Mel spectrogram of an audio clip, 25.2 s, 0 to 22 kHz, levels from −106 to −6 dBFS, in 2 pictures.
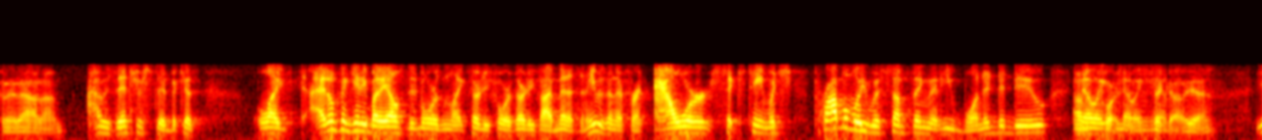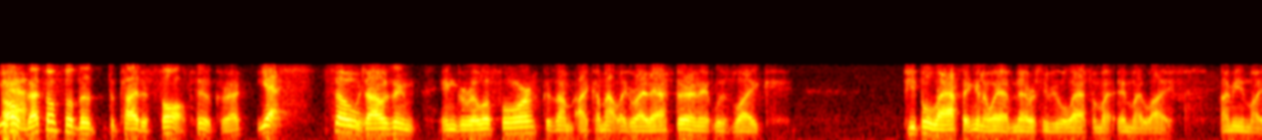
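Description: It's a speech clip that's been through the GSM full-rate codec the whole way, with plainly audible damage. The band stops at 200 Hz and 3.4 kHz, and the pulse-driven excitation leaves that gravelly, buzzy roughness, which fits a 13 kbps stream.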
